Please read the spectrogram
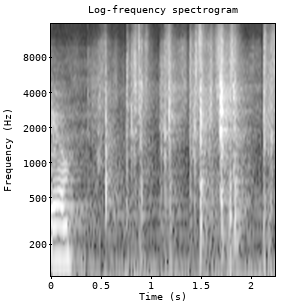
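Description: A deck of tarot cards being shuffled by hand: a run of quick, irregular card clicks and flicks, a few louder ones in the second half.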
